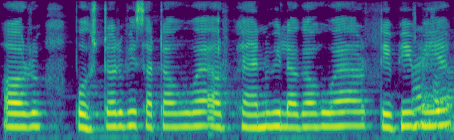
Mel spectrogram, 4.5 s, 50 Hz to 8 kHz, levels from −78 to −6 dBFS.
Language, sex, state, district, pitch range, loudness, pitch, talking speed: Hindi, female, Bihar, West Champaran, 245-260 Hz, -14 LUFS, 255 Hz, 210 wpm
